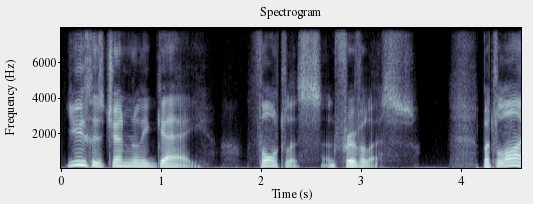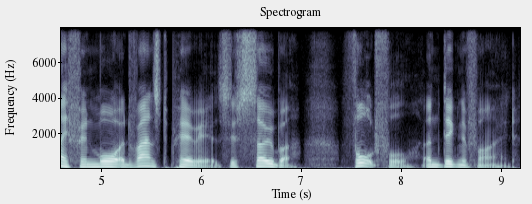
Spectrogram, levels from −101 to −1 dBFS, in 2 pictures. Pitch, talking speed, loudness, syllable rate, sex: 140 Hz, 115 wpm, -18 LUFS, 4.1 syllables/s, male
